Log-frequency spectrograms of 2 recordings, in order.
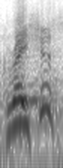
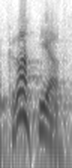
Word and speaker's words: gracias: okay mooches gracious amigo no no no not gracious that word is gracias you see in spanish the sea is pronounced th gracia you see th would you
